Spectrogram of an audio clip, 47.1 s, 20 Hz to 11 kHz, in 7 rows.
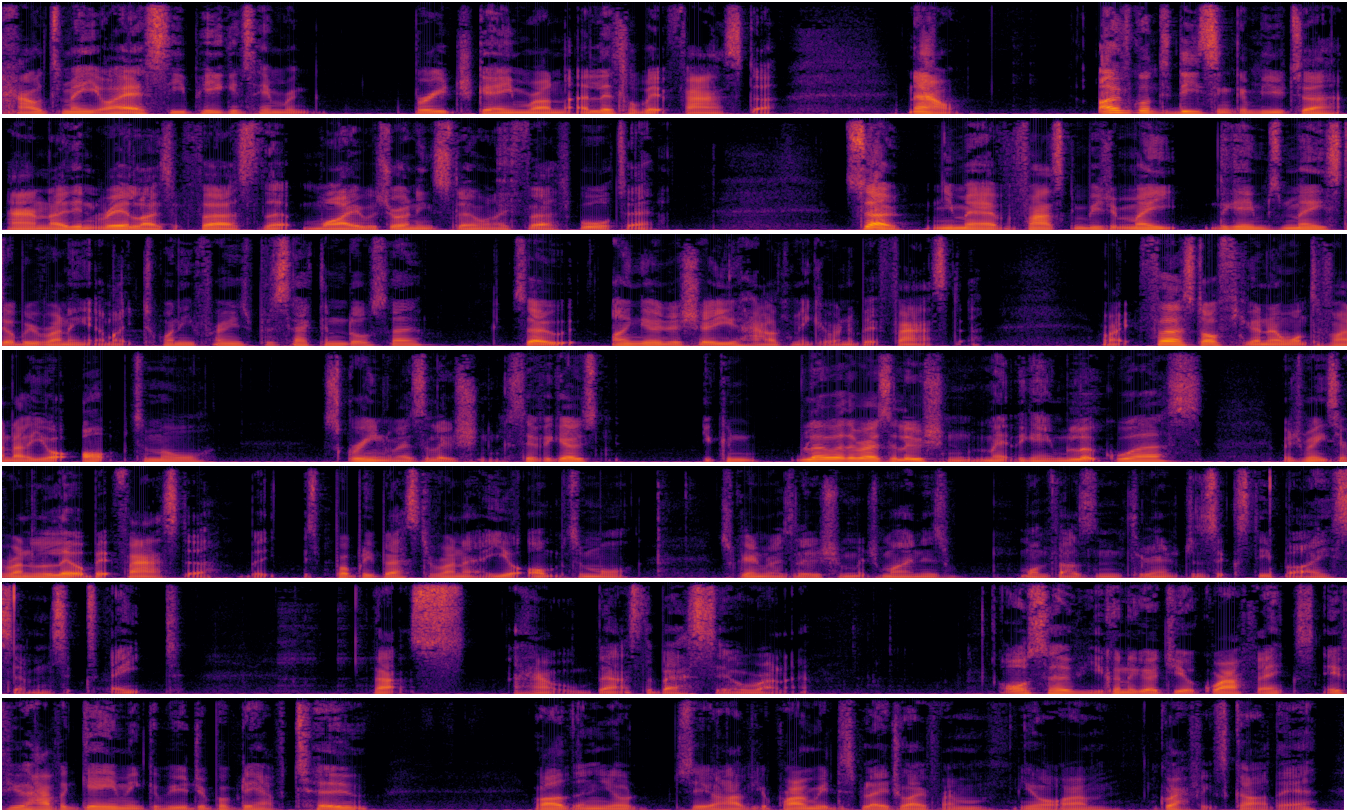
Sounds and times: Speech: 0.0s - 3.9s, 4.5s - 4.8s, 5.4s - 10.1s, 11.0s - 34.6s, 35.4s - 37.7s, 38.5s - 42.2s, 43.0s - 47.0s.

